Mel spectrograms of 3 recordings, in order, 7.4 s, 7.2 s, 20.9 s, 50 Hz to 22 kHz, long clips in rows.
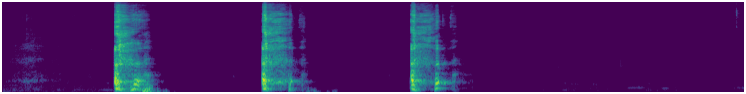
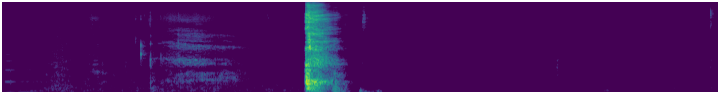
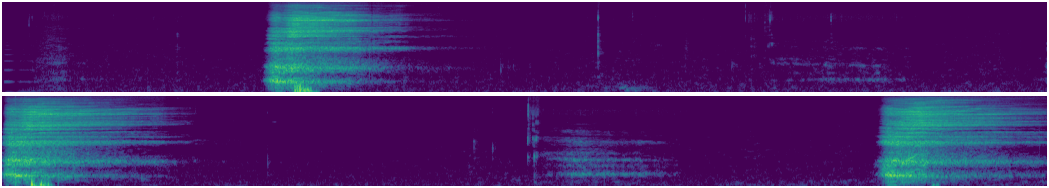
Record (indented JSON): {
  "three_cough_length": "7.4 s",
  "three_cough_amplitude": 32768,
  "three_cough_signal_mean_std_ratio": 0.22,
  "cough_length": "7.2 s",
  "cough_amplitude": 32768,
  "cough_signal_mean_std_ratio": 0.13,
  "exhalation_length": "20.9 s",
  "exhalation_amplitude": 30628,
  "exhalation_signal_mean_std_ratio": 0.33,
  "survey_phase": "beta (2021-08-13 to 2022-03-07)",
  "age": "65+",
  "gender": "Male",
  "wearing_mask": "No",
  "symptom_none": true,
  "smoker_status": "Ex-smoker",
  "respiratory_condition_asthma": false,
  "respiratory_condition_other": false,
  "recruitment_source": "REACT",
  "submission_delay": "1 day",
  "covid_test_result": "Negative",
  "covid_test_method": "RT-qPCR",
  "influenza_a_test_result": "Negative",
  "influenza_b_test_result": "Negative"
}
